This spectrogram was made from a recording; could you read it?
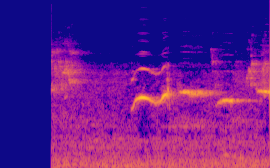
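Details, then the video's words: Agitated, jumping Oriental magpie-robin singing as a lure to make silent magpie-robins answer. After half a second of silence, a faint murmur gives way to clear, rising, whistled notes, then a long, level whistle with a fainter twittering overtone. "Pancingan Kacer MACET BUNYI, dengan Kacer EMOSI LONCAT INI, dijamin NYAUT GACOR KACERNYA"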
